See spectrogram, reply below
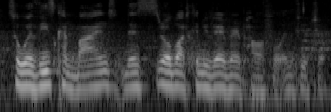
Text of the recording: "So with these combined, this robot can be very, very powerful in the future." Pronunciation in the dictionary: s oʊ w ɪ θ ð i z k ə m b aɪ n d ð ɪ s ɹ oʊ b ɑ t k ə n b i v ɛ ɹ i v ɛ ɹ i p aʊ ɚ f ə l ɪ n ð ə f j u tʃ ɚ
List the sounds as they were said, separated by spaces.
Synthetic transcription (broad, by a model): s oʊ w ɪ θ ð i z k ə m b aɪ n d ð ɪ s ɹ oʊ b ɑ t k ə n b i v ɛ ɹ i v ɛ ɹ i p aʊ ɚ f ə l ɪ n ð ə f j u tʃ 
